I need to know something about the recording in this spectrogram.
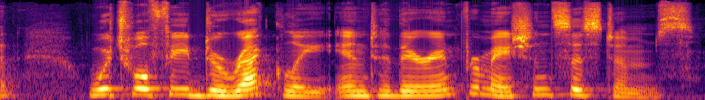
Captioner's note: none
